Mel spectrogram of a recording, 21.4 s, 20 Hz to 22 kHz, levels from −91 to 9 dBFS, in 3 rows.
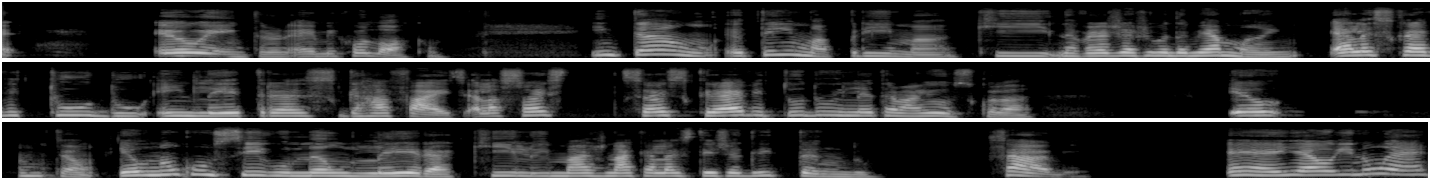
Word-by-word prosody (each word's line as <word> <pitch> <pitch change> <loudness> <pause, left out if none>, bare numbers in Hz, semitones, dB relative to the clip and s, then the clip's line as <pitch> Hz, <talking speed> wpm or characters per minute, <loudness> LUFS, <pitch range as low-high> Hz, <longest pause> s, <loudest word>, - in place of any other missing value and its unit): É, - - -9 0.7
eu 210 +1 +5
entro 155 -5 -6
eh, 165 +2 -8
me 180 - -12
coloco. 185 -10 -5 0.7
Então, 270 -3 -2
eu 210 - -2
tenho 275 +6 -4
uma 235 -9 -2
prima 175 -9 -9
que 195 -2 -8
na 195 - -4
verdade 200 +3 +1
é - - +6
a - - 0
prima 220 0 0
da 210 - +3
minha 225 +2 +5
mãe, 150 -5 -4
ela 240 +2 +6
escreve 245 -1 +2
tudo 220 -7 -4
em 215 +1 -1
letras 205 0 +2
garrafais, 195 -8 -1
ela 195 - -2
só 245 +5 -1
es 255 -1 -5 0.3
só 235 - -1
escreve 245 +1 +4
tudo 245 +2 -8
em 235 - -3
letra 225 -1 -1
maiúscula. 190 -9 -3 1.0
Eu, 475 +1 +3 0.8
então 205 0 -5
eu 240 +2 +5
não 280 +4 +3
consigo 265 -6 -1
não 210 0 +3
ler 195 0 +6
aquilo 210 +6 -2
e - - -6
imaginar 200 0 +1
que - - -8
ela 205 0 +2
esteja 205 +1 0
gritando, 180 - -5 0.5
sabe? 145 +1 +1 0.8
É, 255 -1 +1
e 270 +2 -3
é 265 - +5
o 270 - 0
e 285 - -6
não 340 +4 -2
é. 300 -2 -1
210 Hz, 160 wpm, -25 LUFS, 195-250 Hz, 1.0 s, é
